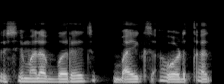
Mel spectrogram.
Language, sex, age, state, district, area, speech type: Marathi, male, 18-30, Maharashtra, Raigad, rural, spontaneous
